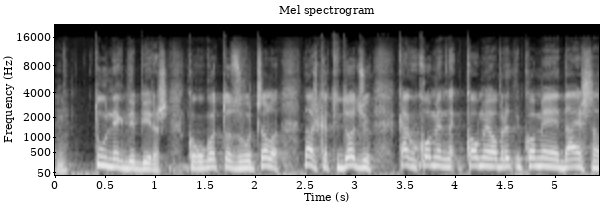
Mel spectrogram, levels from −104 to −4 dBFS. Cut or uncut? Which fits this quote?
uncut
